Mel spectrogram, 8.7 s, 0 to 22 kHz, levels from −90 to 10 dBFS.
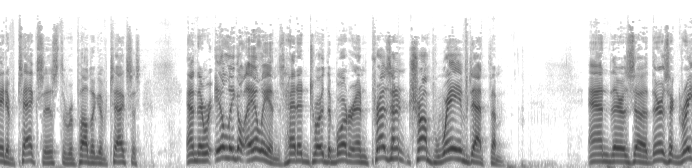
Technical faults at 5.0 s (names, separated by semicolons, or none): block of digital silence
